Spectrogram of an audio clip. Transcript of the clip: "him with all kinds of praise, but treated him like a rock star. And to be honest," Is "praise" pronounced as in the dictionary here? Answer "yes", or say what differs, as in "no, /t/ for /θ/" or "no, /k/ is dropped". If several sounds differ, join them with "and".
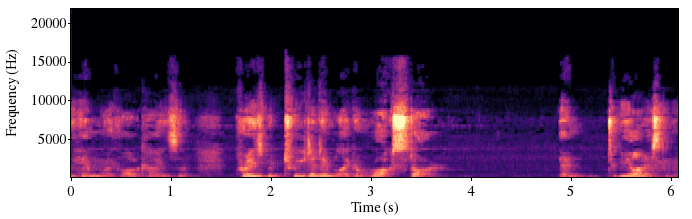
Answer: yes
